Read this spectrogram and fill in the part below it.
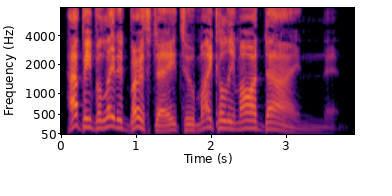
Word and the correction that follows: Imordino: That's not how you say it. Try it again. – Happy belated birthday to Michael Immortal. – No. – Immortal. – Happy belated birthday to Michael Imordino. – Better.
